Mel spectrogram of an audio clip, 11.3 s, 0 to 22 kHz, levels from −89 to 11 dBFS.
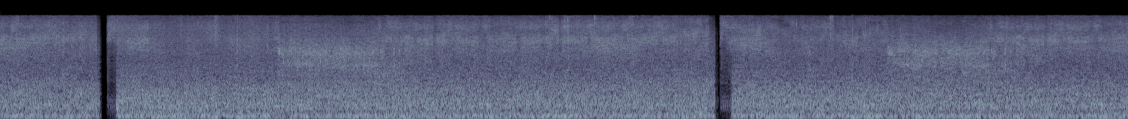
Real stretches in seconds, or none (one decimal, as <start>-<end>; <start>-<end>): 0.0-0.4; 3.7-11.3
